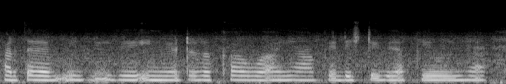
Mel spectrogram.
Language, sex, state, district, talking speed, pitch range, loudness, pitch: Hindi, female, Haryana, Rohtak, 155 wpm, 160-205 Hz, -15 LUFS, 195 Hz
